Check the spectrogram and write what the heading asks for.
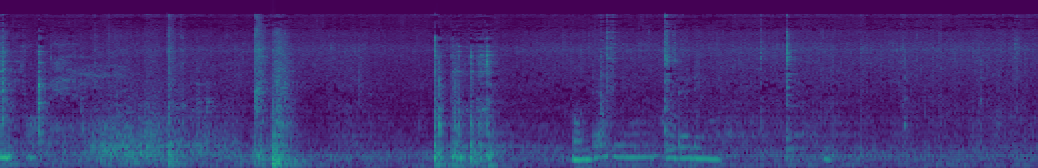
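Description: Ceramic plates and dishes clattering as they are set into a dishwasher rack, then odading dough sizzling in hot oil in a stainless steel wok while tongs click against the pan. A short low hum sounds once, a little past the middle.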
